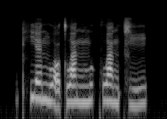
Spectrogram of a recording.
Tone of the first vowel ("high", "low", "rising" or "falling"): high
